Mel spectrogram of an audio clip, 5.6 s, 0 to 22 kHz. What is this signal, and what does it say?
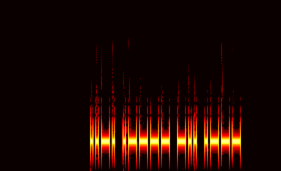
Morse code, heard as a keyed tone, about 22 wpm, 700 Hz. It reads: F1DJ
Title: DXCC-100 Call Signs - 4 Characters - Repeated 3x - 22wpm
